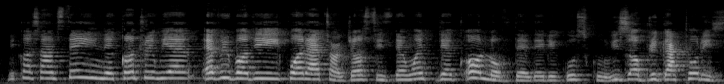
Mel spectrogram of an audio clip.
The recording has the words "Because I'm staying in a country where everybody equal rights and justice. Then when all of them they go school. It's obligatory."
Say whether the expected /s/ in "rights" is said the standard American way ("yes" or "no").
no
